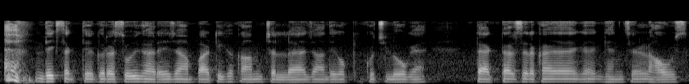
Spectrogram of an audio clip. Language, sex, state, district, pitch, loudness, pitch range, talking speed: Hindi, male, Madhya Pradesh, Katni, 120 Hz, -23 LUFS, 120-125 Hz, 225 wpm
